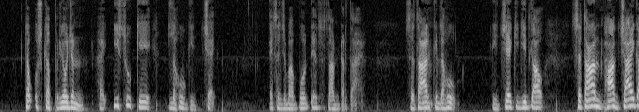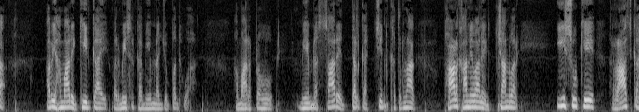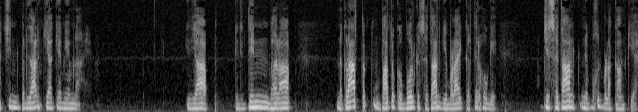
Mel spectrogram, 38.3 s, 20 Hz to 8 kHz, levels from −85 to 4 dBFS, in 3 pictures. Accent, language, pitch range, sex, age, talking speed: native, Hindi, 125-155 Hz, male, 60-79, 120 wpm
